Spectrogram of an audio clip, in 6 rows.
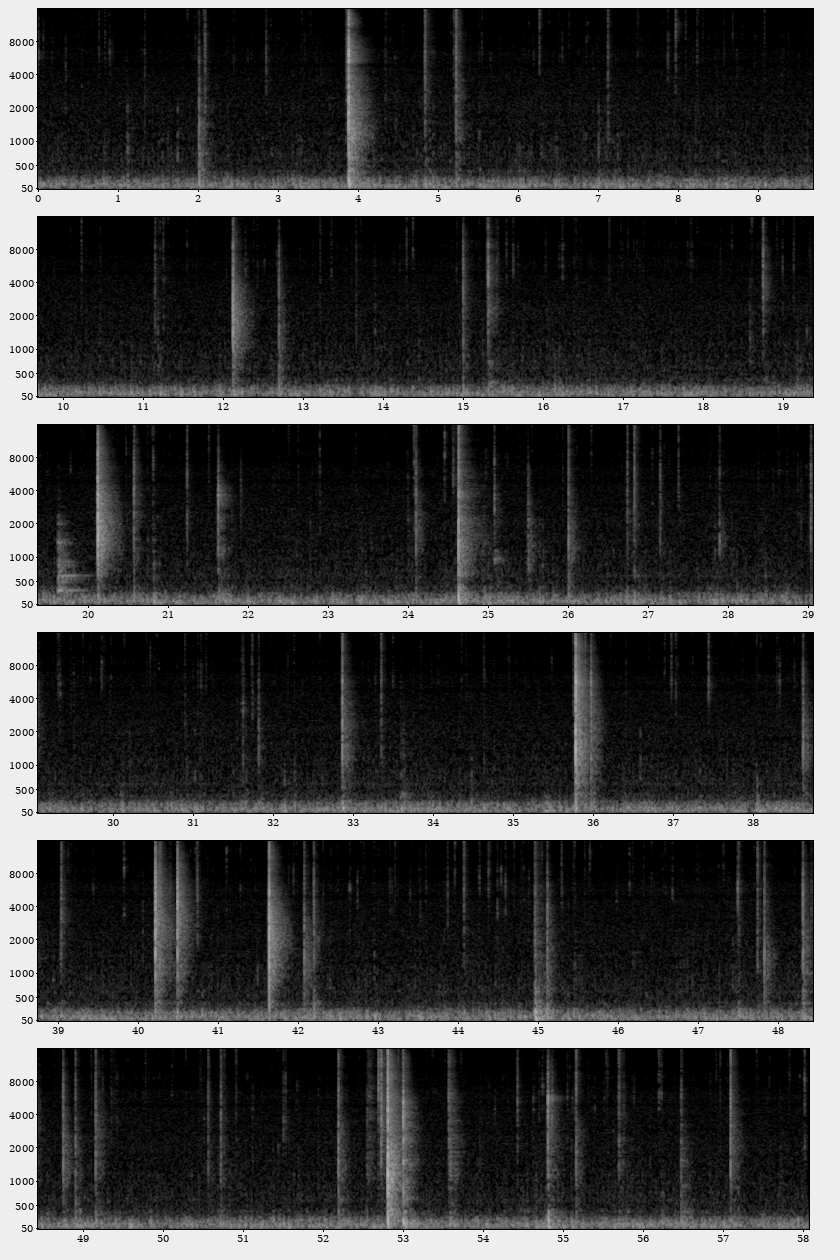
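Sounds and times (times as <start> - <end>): firewood crackling and popping: 0.0 - 58.0
low fire rumble: 0.0 - 58.0.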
